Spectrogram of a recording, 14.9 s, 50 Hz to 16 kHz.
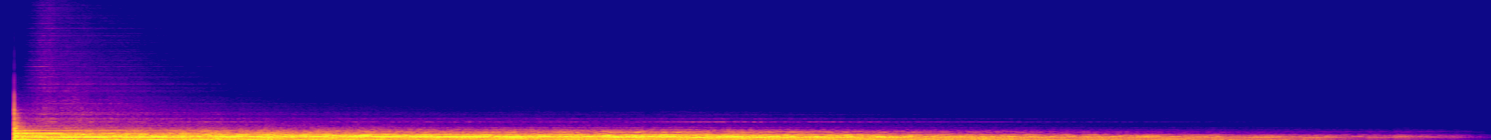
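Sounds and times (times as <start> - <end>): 
synth hit: 0.2 - 4.2
synth drone atmosphere: 0.2 - 13.0.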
